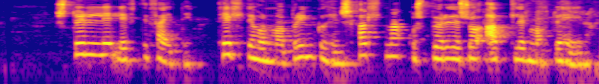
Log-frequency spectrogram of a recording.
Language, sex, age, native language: Icelandic, female, 30-39, Icelandic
